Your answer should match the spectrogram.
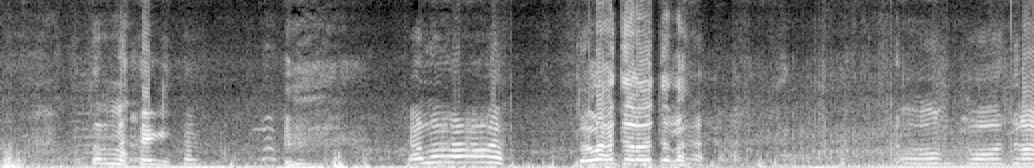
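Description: Men's loud, drawn-out voices and laughter, with no clear words, over the steady low drone of a moving vehicle.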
